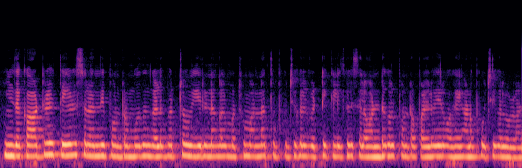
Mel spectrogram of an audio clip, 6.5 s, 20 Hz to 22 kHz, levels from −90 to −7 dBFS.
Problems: none marked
